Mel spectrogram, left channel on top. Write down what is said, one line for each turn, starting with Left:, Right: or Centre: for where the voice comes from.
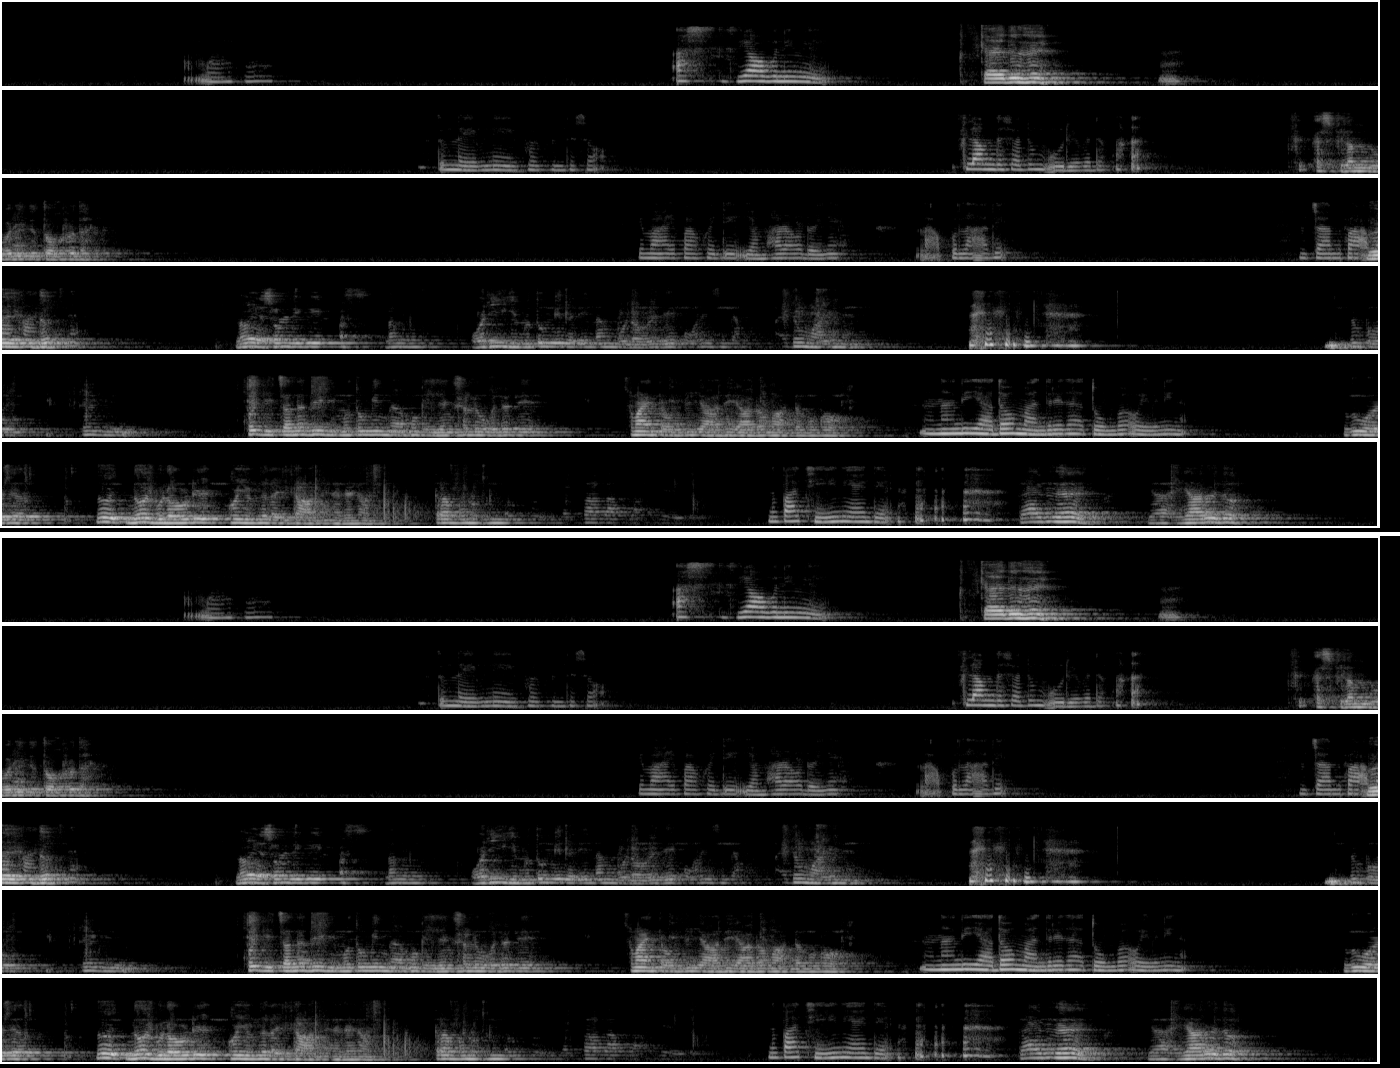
Left: ꯃꯥ ꯕꯣ ꯑꯁ ꯌꯥꯎꯕꯅꯤꯅꯦ
Right: ꯀꯌꯥꯗꯩꯅ ꯍꯦ
Left: ꯎꯝ ꯇꯨꯝ ꯂꯩꯕꯅꯦ ꯈꯣꯏ ꯈꯨꯟꯗꯁꯨ ꯐꯤꯂꯝꯗꯁꯨ ꯑꯗꯨꯝ ꯎꯔꯤꯕꯗꯣ ꯑꯥ
Right: ꯐꯤ ꯑꯁ ꯐꯤꯂꯝꯒꯤ ꯋꯥꯔꯤꯗꯣ ꯇꯣꯛꯈ꯭ꯔꯣꯗ
Left: ꯏꯃꯥ ꯏꯄꯥꯈꯣꯏꯗꯤ ꯌꯥꯝ ꯍꯔꯥꯎꯗꯣꯏꯅꯦ ꯂꯥꯛꯄꯨ ꯂꯥꯛꯑꯗꯤ ꯃꯆꯥꯅꯨꯄꯥ
Right: ꯅꯣꯏ
Left: ꯑꯃ ꯐꯪꯉꯦꯅ
Right: ꯅꯪ ꯅꯣꯏ ꯁꯣꯝꯗꯒꯤ ꯑꯁ ꯅꯪ ꯋꯥꯔꯤꯒꯤ ꯃꯇꯨꯡ ꯏꯟꯅꯗꯤ ꯅꯪꯕꯨ ꯂꯧꯔꯤꯗꯤ ꯋꯥꯔꯤꯁꯤ ꯌꯥꯝ ꯅꯨꯡꯉꯥꯏꯗꯧ ꯃꯥꯜꯂꯤꯅꯦ
Left: <unintelligible>
Right: ꯑꯗꯨꯕꯨ ꯑꯩꯈꯣꯏꯒꯤ ꯈꯣꯏꯒꯤ ꯆꯠꯅꯕꯤꯒꯤ ꯃꯇꯨꯡ ꯃꯇꯨꯡꯏꯟꯅ ꯑꯃꯨꯛꯀ ꯌꯦꯡꯁꯜꯂꯨꯕꯗꯗꯤ ꯁꯨꯃꯥꯏꯅ ꯇꯧꯕꯗꯤ ꯌꯥꯗꯤ ꯌꯥꯗꯧ ꯃꯥꯟꯗꯕꯀꯣ
Left: ꯎꯝ ꯅꯪꯗꯤ ꯌꯥꯗꯧ ꯃꯥꯟꯗ꯭ꯔꯦꯗ ꯑꯇꯣꯝꯕ ꯑꯣꯏꯕꯅꯤꯅ
Right: ꯑꯗꯨ ꯑꯣꯏꯔꯁꯨ ꯅꯣꯏ ꯅꯣꯏꯕꯨ ꯂꯧꯔꯗꯤ ꯑꯩꯈꯣꯏ ꯌꯨꯝꯗ ꯂꯩ ꯇꯥꯕꯅꯤꯅ ꯀꯩꯅꯣ ꯀꯔꯝꯕ ꯅꯨꯄꯤ ꯁꯥ ꯆꯥꯕ ꯂꯥꯛꯑꯅꯤ ꯍꯥꯏꯒꯦ
Left: ꯅꯨꯄꯥꯥ ꯊꯤꯌꯤꯅꯤ ꯑꯩꯗꯤ ꯑꯍꯥ ꯍꯥ ꯍꯥ ꯍꯥ ꯑꯥ
Right: ꯀꯥꯏꯗꯩꯅꯍꯦ ꯌꯥ ꯌꯥꯔꯣꯏꯗꯣ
